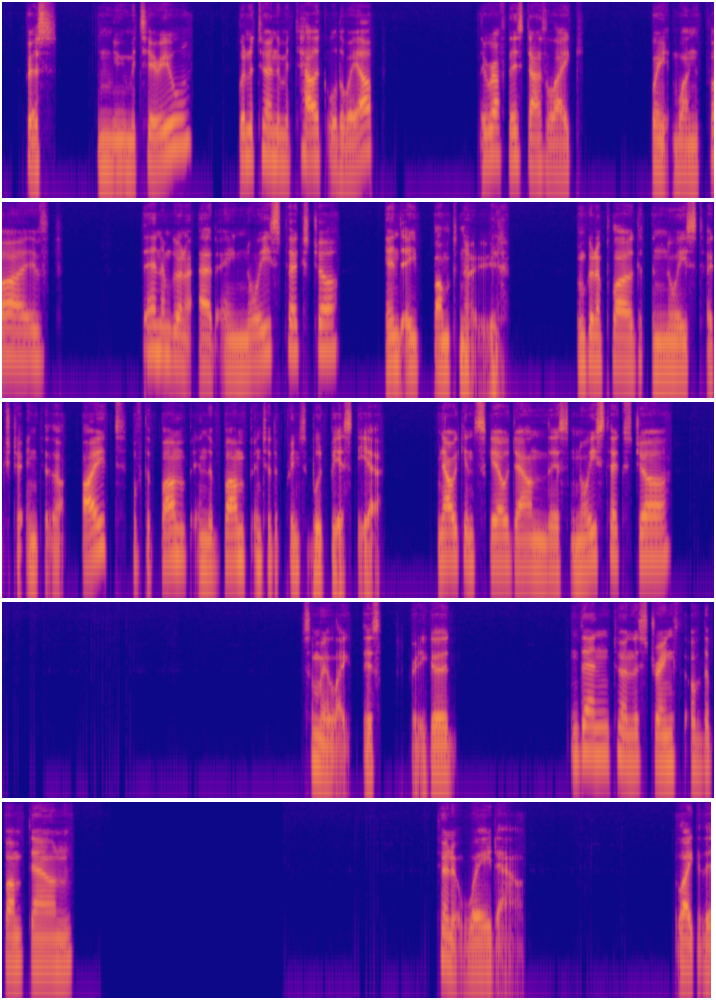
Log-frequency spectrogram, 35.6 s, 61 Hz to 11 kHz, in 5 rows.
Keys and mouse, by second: 0.9 click, 2.0 click, 2.1 shift+a, 2.8 click, 4.3-7.2 drag, 8.2 shift+a, 10.7 click, 10.9 shift+a, 13.7 click, 16.1 click, 18.5 ctrl+z, 19.1-20.5 drag, 20.5 click, 20.8 click, 22.0-24.1 drag, 24.4-26.0 drag, 27.7-34.3 drag.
